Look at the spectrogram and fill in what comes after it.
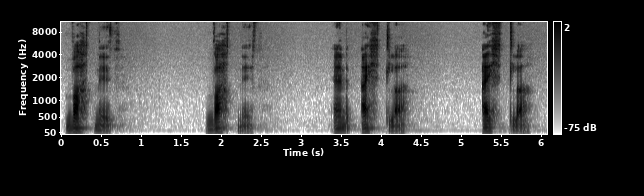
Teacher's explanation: listen for that pre aspiration that breathing out before the TN and the TL · All right, the next thing to know about T is there's also pre-aspiration when you have the combinations TN or TL.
